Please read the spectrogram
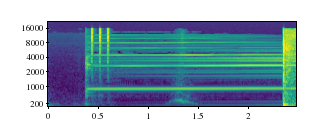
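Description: Electronic transition sound effect: a steady held synthetic tone with a thin high shimmer. It starts suddenly about a third of a second in, with a short pitch sweep near the middle, and leads into a segment title sting.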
